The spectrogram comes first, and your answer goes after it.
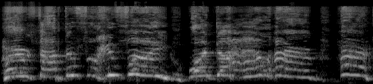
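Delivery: put-on shrill, drawn-out, stretched-out yelling. Retelling how the other speaker yelled while watching a fight live: imitating someone yelling. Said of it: "when you yelled at her".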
